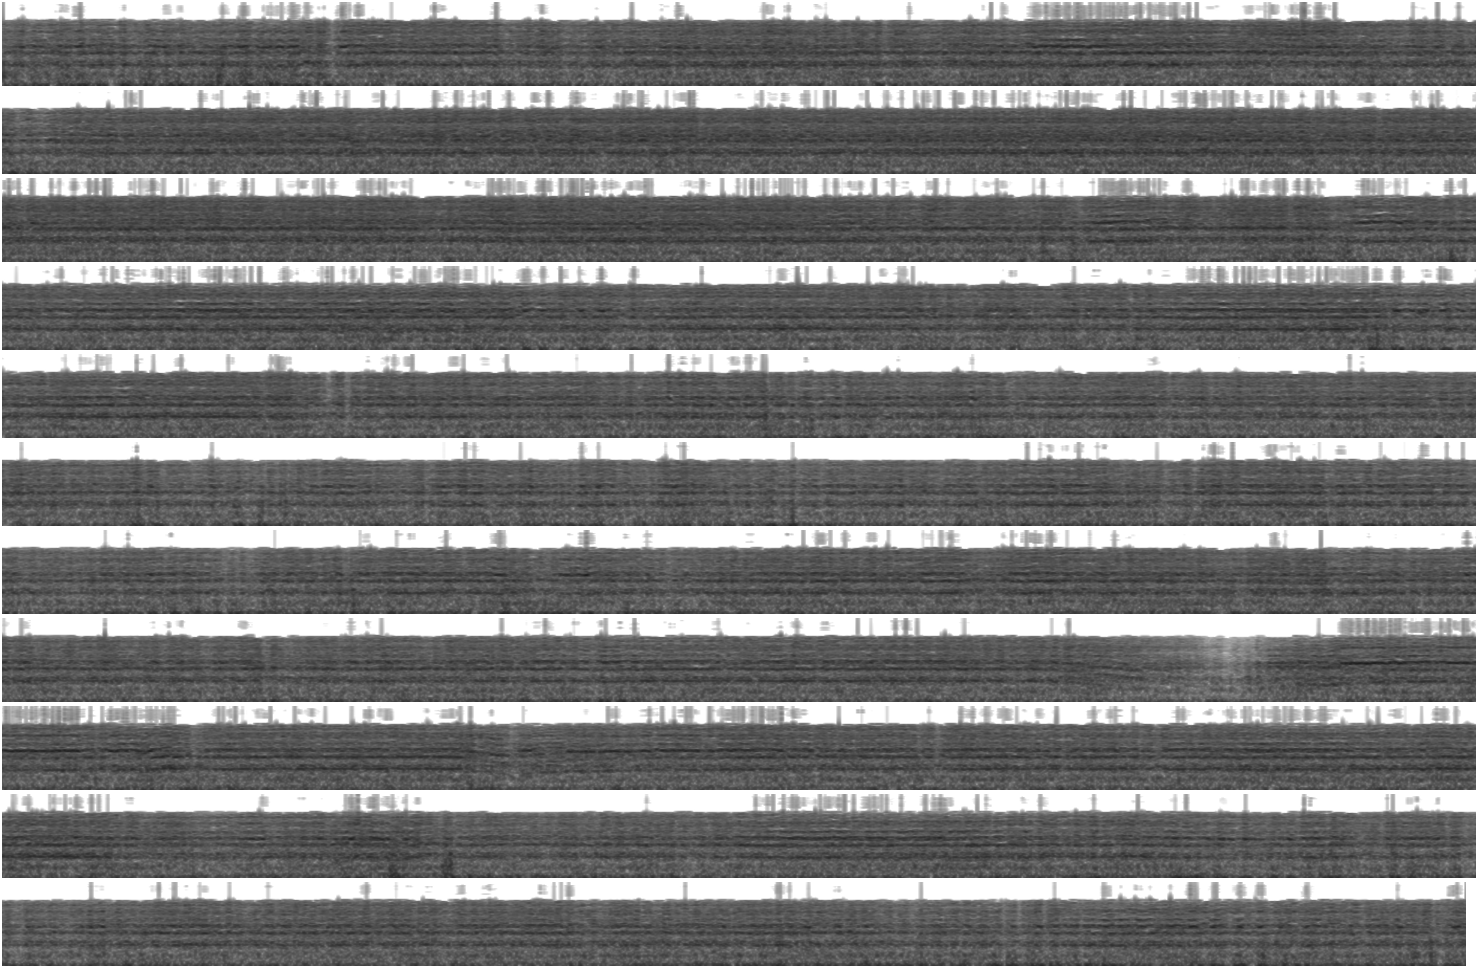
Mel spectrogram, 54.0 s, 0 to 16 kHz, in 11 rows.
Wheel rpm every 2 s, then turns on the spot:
230, 220, 220, 210, 210, 230, 230, 220, 220, 220, 230, 230, 230, 230, 230, 230, 230, 230, 210, 150, 210, 230, 230, 230, 230, 240, 230.
none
